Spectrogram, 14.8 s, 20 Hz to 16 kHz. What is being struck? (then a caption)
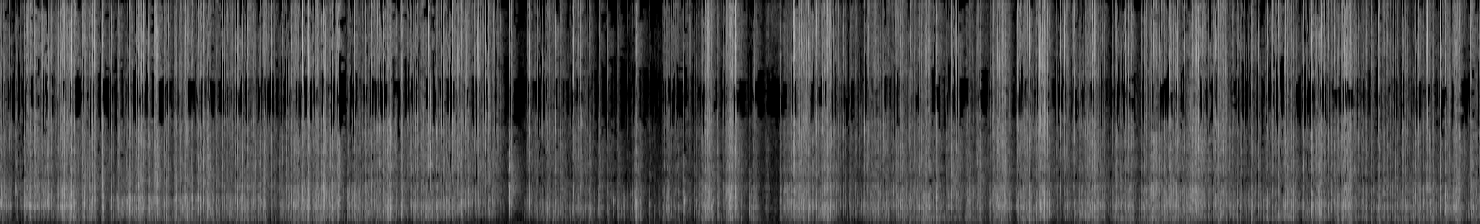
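Flexible plastic candy pouch with candies inside. A medium, flexible plastic SweeTARTS candy pouch, partly filled with candies, is crinkled and shaken by fingers and nails. The result is a dense, continuous bright crinkle with rattling candies inside, keeping a steady level apart from brief lulls around 5 and 7.5 seconds.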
